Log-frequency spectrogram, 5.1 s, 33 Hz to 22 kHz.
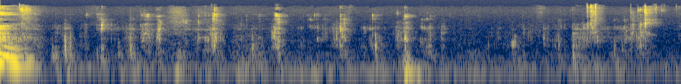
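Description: Close-up eating of roasted cauliflower on pita bread: faint chewing and biting, a run of soft mouth clicks and small crunches, with one slightly stronger knock about 3 seconds in.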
